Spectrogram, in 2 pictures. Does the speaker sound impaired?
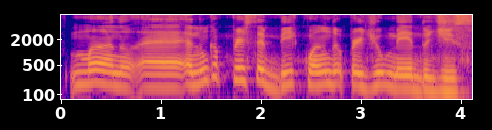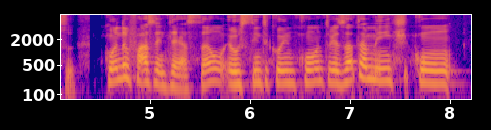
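Yes: cleft lip; congenital cleft lip, open fissure at birth, two surgeries in first six months of life.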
